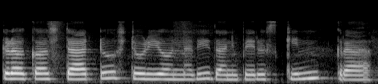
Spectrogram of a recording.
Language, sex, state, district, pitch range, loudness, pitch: Telugu, female, Andhra Pradesh, Sri Satya Sai, 230-260 Hz, -17 LUFS, 245 Hz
